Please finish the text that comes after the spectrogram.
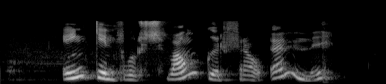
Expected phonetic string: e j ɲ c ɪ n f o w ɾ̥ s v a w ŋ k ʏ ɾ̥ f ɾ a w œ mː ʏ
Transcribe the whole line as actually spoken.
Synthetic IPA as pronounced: e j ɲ c ɪ n f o w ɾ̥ s v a w ŋ k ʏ ɾ̥ f ɾ a w œ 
